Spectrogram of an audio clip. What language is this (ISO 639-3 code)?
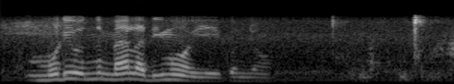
tam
